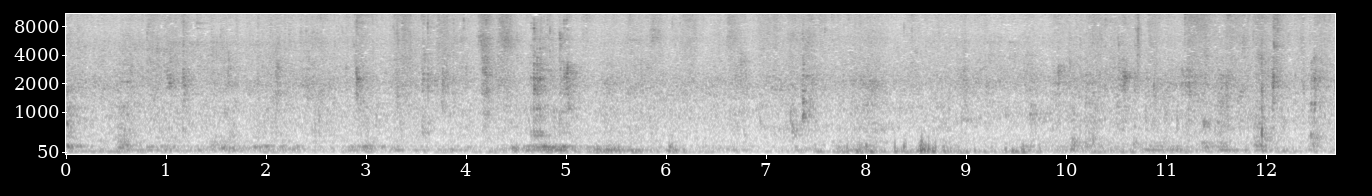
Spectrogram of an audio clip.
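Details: In Orobó, Pernambuco, Brazil, F1 pigs meant for breeding sows grunt deeply and irregularly, in clusters that grow louder around the middle, mixed with clattering and scraping noises in the pen.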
